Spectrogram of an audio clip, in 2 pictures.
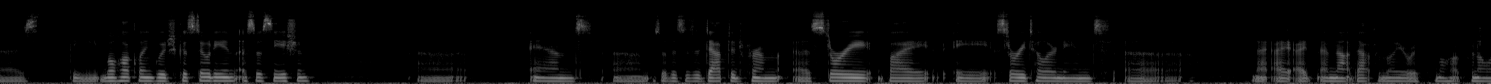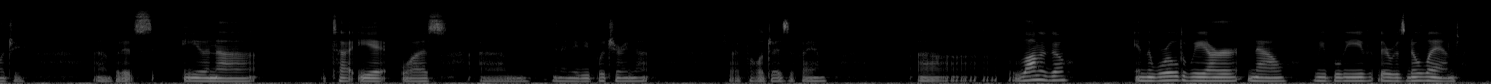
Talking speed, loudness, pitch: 125 wpm, -42 LUFS, 145 Hz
